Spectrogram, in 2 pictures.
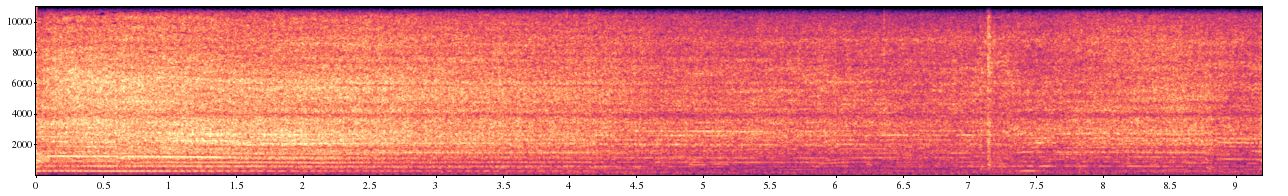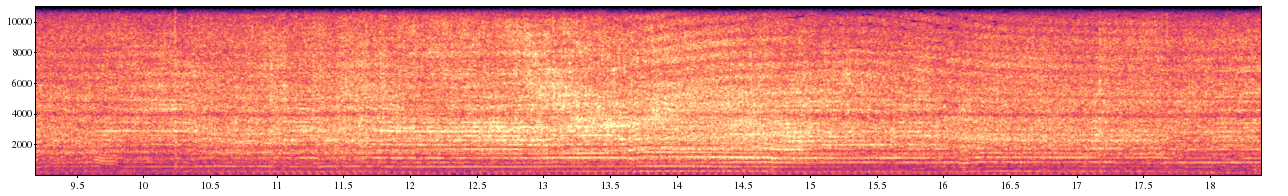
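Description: Twin electric motors of a small radio-controlled speedboat whining steadily at speed as it runs across the water. The whine is loudest at the start, fades a little as the boat moves off, and grows louder again about twelve to fourteen seconds in.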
